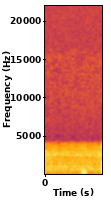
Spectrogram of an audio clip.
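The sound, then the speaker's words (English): A single sneeze: a soft intake of breath, then a sudden loud, harsh burst right at the very end, cut off abruptly. Quiet background hiss before it, no talking. “Sorry about that. Bless you. Bless you.”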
